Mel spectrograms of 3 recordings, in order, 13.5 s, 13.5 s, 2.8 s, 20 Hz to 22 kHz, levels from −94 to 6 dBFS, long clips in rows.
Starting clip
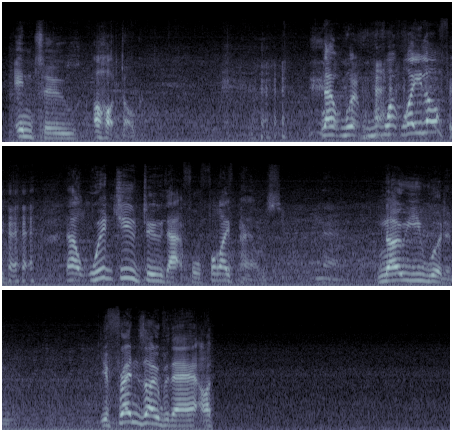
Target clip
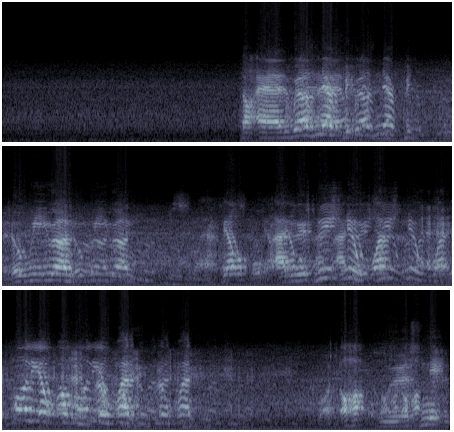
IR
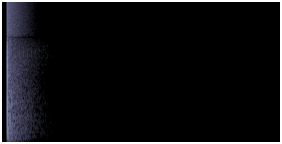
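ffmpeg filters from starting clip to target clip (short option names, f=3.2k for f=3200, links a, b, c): -filter_complex "[0:a]areverse,highshelf=f=6.9k:g=-10,asplit=2[a][b];[b]aecho=0:1:40|51|402|610:0.251|0.398|0.178|0.501[c];[a][c]amix=inputs=2:normalize=0,acrusher=bits=6:mode=log:mix=0:aa=0.000001,acrossover=split=500 3200:gain=0.1 1 0.158[d][e][f];[d][e][f]amix=inputs=3:normalize=0,asplit=2[g][h];[h]asplit=4[i][j][k][l];[i]adelay=273,afreqshift=-120,volume=-22dB[m];[j]adelay=546,afreqshift=-240,volume=-26.9dB[n];[k]adelay=819,afreqshift=-360,volume=-31.8dB[o];[l]adelay=1092,afreqshift=-480,volume=-36.6dB[p];[m][n][o][p]amix=inputs=4:normalize=0[q];[g][q]amix=inputs=2:normalize=0"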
